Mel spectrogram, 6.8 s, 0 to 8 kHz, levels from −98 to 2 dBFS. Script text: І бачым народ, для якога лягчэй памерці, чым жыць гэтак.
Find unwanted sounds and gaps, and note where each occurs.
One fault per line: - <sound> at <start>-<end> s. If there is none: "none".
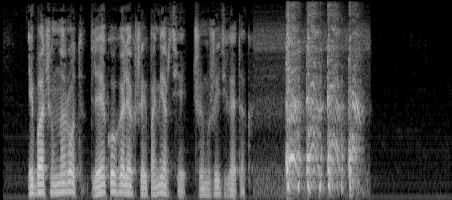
- cough at 4.3-5.5 s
